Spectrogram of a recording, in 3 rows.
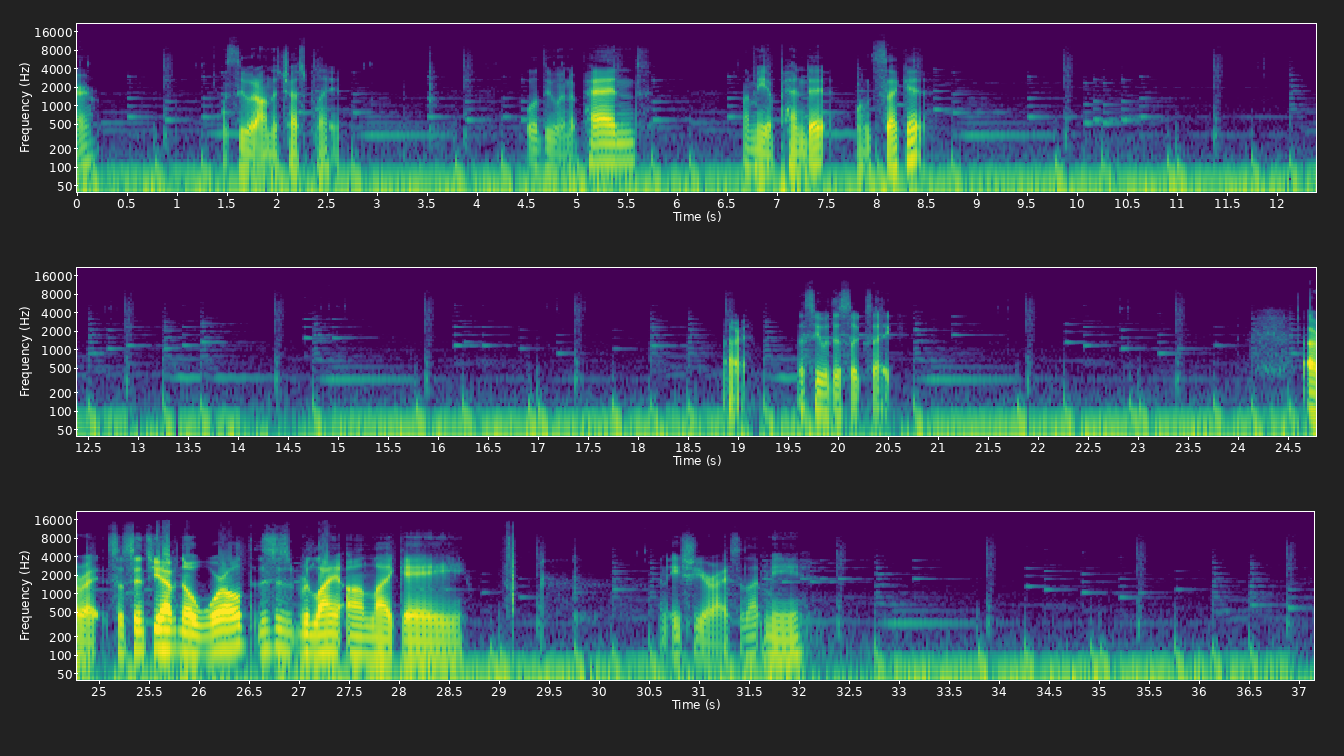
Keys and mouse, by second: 0.0 click, 1.2 click, 2.8 click, 4.0 click, 20.3 click, 21.6 click, 25.6 click, 27.7 middle click, 31.3-37.1 drag.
